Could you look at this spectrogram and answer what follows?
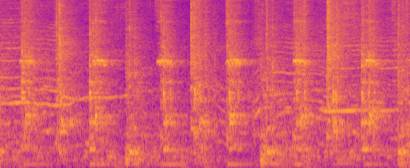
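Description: Bamboo kentongan tubes struck with sticks in a quick, even marching rhythm, over a low, drum-like beat.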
